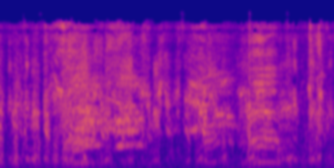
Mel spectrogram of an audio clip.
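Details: Ducks on an organic village farm in Andhra Pradesh at feeding time, kept with chickens and geese: many overlapping nasal honking quacks with rich stacked harmonics, a dense continuous chorus of birds calling over one another.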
